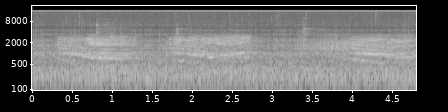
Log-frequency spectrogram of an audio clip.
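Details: Roaring red stag in rut season: a quick run of three or four rough, harmonic roars, closely spaced and fading toward the end, with a steady background hiss.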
